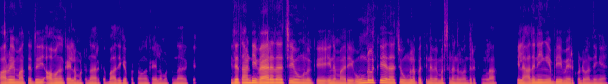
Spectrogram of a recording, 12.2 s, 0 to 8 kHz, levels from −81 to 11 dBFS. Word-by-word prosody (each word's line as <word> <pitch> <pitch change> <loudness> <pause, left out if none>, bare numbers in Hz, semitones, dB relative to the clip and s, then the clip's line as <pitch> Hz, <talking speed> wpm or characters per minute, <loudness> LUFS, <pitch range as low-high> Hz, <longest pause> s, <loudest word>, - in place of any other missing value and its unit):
பார்வைய 145 +3 +2
மாத்தறது, 135 +2 -3 0.2
அவங்க 135 +3 +2
கையில 130 -1 -1
மட்டும்தான் 120 +1 -5
இருக்கு. 115 +1 -11
பாதிக்கப்பட்டவங்க 120 -1 -6
கையில 115 0 -6
மட்டும் 115 +1 -12
தான் 115 - -5
இருக்கு. 110 - -17 0.8
இத 155 +1 +6
தாண்டி 165 +2 +5
வேற 155 +2 +8
ஏதாச்சும் 155 0 +3
உங்களுக்கு 135 -2 -2 0.2
இந்த 130 0 +1
மாரி 125 0 -2 0.2
உங்களுக்கு 190 +3 +4
ஏதாச்சும் 150 -2 0
உங்கள 140 +1 0
பத்தின 135 0 -4
விமர்சனங்கள் 125 -2 -5
வந்திருக்குங்களா? 115 0 -10 0.5
இல்ல 130 - +1
அத 130 - 0
நீங்க 145 -1 +2
எப்டி 140 +2 -1
மேற்கொண்டு 125 -1 -5
வந்தீங்க? 115 0 -7
130 Hz, 150 wpm, -22 LUFS, 120-145 Hz, 0.8 s, வேற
